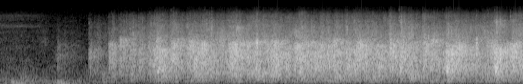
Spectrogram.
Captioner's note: applauds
